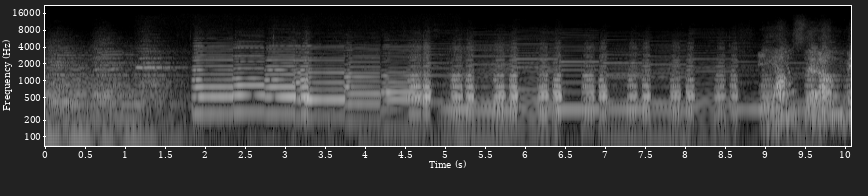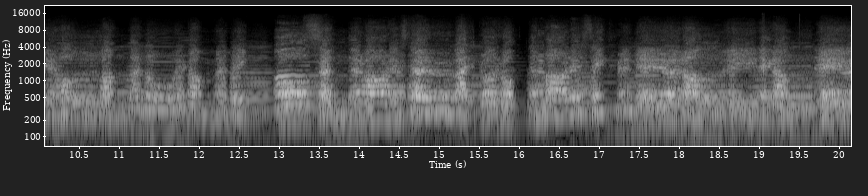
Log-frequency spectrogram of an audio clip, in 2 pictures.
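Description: An accordion plays a stepped melody. About nine seconds in, a male choir comes in singing in Norwegian, with the accordion accompanying.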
